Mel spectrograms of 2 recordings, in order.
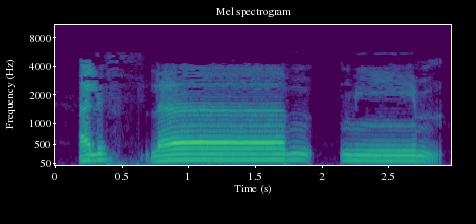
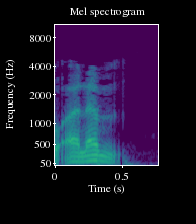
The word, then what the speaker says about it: الم: ولذلك إنما يقول القارئ ألف لام ميم مثلا، ولا يقول ألم،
